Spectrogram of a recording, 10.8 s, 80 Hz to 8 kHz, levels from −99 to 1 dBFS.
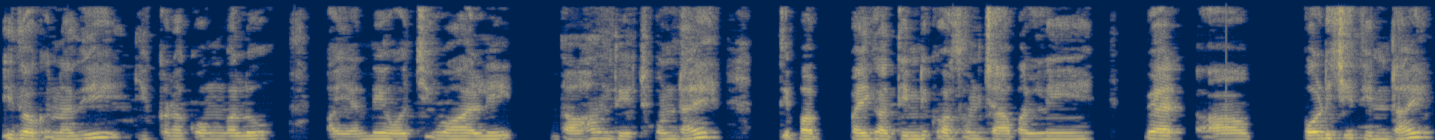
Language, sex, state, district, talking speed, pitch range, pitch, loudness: Telugu, male, Andhra Pradesh, Krishna, 100 wpm, 165-185 Hz, 170 Hz, -25 LUFS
